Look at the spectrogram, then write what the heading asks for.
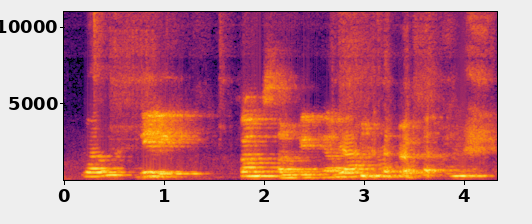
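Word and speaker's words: Hvammstangi: Greta lives in Wonstangi. Did I pronounce well? Really? Wonstangi, Yeah.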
